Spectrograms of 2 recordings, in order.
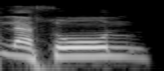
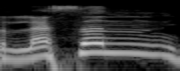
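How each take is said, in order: First: लेसन ending in a long "sone"; wrong ending. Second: लेसन ending in a short "sun"; correct ending. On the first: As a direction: show the mistake, लेसन as "less-ohn". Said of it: "नहीं". (लेसन को "लेसोन" बोलना) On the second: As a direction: say लेसन with uh in the second syllable. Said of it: "आ की आवाज". (लेसन के अंत में अ) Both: Shown as a demonstration.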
